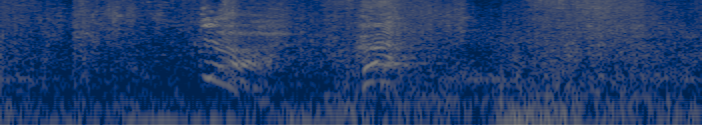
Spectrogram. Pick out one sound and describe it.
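Magic energy crackles and whooshes.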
